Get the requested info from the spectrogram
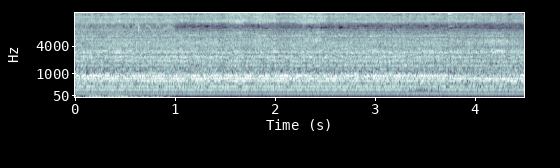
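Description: Combined bench grinder and belt sander running with a steady electric-motor hum. It had to be spun by hand to start, which the owner thinks might be a failed starter.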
